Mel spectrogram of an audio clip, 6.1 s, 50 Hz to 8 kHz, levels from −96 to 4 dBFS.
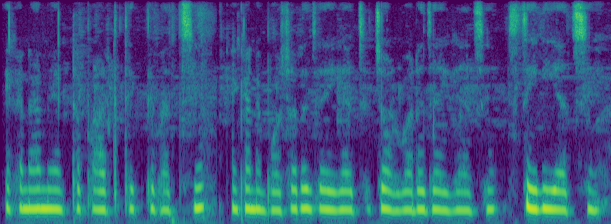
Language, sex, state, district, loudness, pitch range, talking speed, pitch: Bengali, female, West Bengal, North 24 Parganas, -17 LUFS, 240-255 Hz, 145 wpm, 250 Hz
